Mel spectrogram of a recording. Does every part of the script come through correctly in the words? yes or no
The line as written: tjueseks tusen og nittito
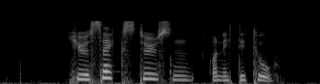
yes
